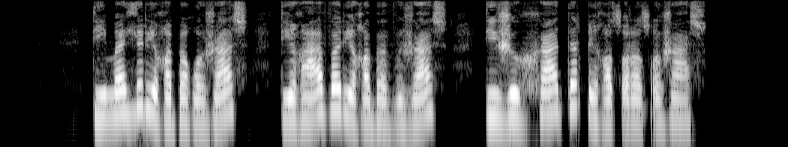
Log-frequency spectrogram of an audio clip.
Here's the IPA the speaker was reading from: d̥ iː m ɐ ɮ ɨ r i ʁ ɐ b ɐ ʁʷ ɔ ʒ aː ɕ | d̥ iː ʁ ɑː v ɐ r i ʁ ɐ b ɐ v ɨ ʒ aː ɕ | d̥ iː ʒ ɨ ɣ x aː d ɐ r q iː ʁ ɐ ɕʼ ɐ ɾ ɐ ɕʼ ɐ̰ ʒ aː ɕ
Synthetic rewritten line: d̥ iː m ɐ ɮ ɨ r i ʁ ɐ b ɐ ʁʷ ɔ ʒ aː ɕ | d̥ iː ʁ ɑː v ɐ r i ʁ ɐ b ɐ v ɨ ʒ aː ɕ | d̥ iː ʒ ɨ ɣ x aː d ɐ r q iː ʁ ɐ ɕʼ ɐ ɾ ɐ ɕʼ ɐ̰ ʒ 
